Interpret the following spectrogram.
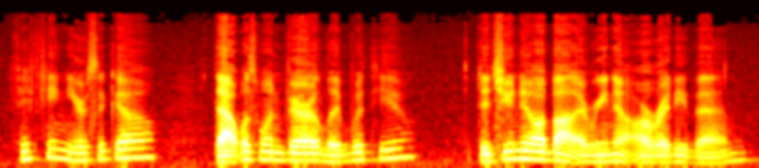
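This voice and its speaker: A man's voice: medium pitch, fast talker, a bit bright, pitched above the performer's own voice, natural voice, rough recording. A man voicing a curious young woman asking eager questions in a whisper.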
